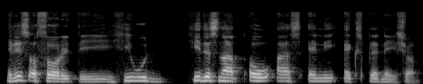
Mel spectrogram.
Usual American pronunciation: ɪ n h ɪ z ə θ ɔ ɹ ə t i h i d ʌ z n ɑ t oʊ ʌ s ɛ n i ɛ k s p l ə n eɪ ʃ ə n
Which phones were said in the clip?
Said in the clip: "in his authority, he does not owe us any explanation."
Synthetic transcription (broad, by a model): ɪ n h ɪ s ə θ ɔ ɹ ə t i h i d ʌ s n ɑ t oʊ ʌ s ɛ n i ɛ k s p l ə n eɪ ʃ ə n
